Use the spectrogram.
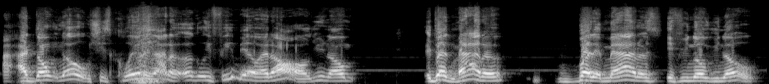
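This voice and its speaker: A man's voice: fairly high pitch, moderate pace, creaky, husky, soft background music. Congested man hosting casual commentary. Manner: chatty, animated, repeats himself. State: congested, sick. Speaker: show host. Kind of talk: casual commentary on a news clip.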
